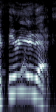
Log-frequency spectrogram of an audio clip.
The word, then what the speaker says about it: Thirion X: Let's just say the newest release, the first release, full length, by Thirion X. There you go. That's the proper way to say it.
